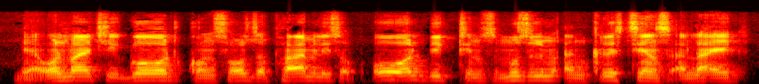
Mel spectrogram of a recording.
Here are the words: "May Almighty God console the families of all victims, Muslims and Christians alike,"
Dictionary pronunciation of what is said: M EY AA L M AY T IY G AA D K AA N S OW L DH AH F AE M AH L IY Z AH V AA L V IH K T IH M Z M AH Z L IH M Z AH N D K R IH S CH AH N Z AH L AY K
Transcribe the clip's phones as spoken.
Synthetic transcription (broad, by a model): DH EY AA L M AY T IY G AA D K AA N S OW L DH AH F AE M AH L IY S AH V AA L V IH K T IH M S M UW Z L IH M AH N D K R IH S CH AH N S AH L AY K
